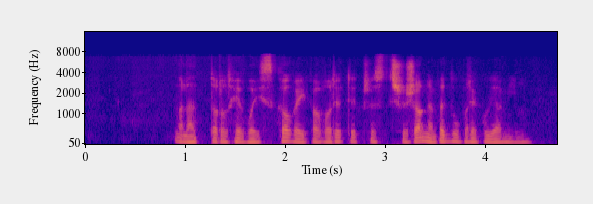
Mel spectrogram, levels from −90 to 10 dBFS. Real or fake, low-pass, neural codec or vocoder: fake; 7.2 kHz; codec, 16 kHz, 0.8 kbps, ZipCodec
